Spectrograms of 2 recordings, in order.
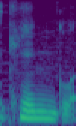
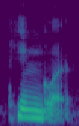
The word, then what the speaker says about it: Kingler: Oh, I think it is Kingler. King like like an angler. Like an angler, right? Angler fish. Kingler.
